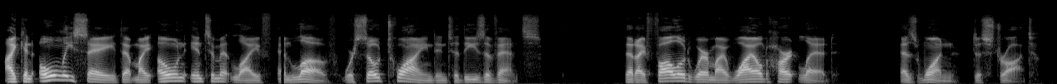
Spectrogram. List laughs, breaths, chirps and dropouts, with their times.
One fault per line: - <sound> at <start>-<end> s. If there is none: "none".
- dropout at 2.8-2.8 s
